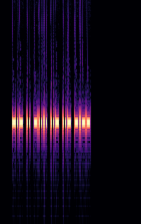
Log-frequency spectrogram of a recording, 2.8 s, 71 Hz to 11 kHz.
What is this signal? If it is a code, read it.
Morse code, heard as a keyed tone, about 47 wpm, 700 Hz. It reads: KI6UUY
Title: USA Call Signs - 6 Characters - 4x Character Spacing - 50wpm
